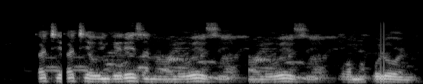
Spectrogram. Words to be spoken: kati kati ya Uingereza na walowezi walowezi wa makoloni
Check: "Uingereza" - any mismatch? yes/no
no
